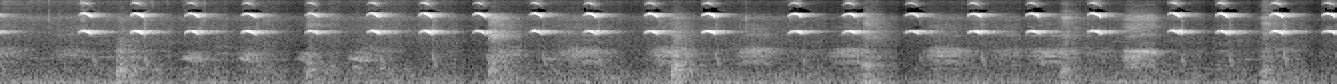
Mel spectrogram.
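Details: Squirrel in village surroundings calling persistently: piercing high chips, slightly faster than two per second, in an unbroken rhythmic series, with scattered lower bird chirps and faint clicks in the background.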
